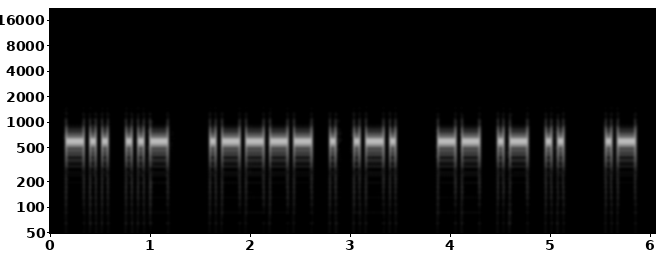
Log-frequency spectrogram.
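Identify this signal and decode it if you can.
Morse code, heard as a keyed tone, about 20 wpm, 600 Hz. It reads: DU 1ER MAI A
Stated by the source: UFT bulletin sent in CW.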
